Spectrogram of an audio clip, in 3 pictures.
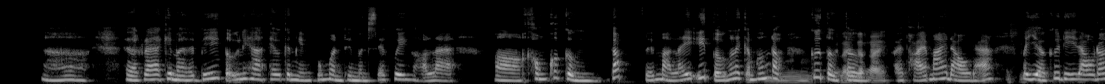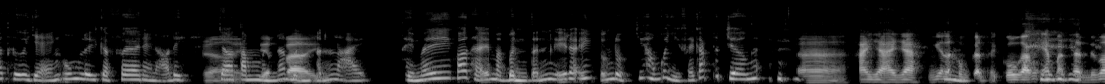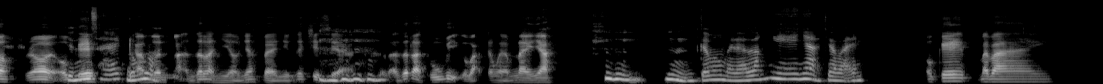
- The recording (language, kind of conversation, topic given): Vietnamese, podcast, Bạn tận dụng cuộc sống hằng ngày để lấy cảm hứng như thế nào?
- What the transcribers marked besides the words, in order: tapping; laugh; laugh; laughing while speaking: "Ừm"; laugh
